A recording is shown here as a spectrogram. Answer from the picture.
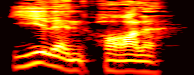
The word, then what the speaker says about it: Gyllenhaal: also bei uns ist er natürlich äh, weitestgehend bekannt als Jake Gyllenhaal, aber tatsächlich ist die richtige Aussprache, das wusste er aber wahrscheinlich selber nicht, ist tatsächlich Jelenhorle. Schwedisch.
